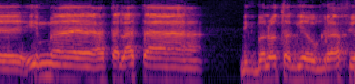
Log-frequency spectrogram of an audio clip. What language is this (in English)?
Hebrew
